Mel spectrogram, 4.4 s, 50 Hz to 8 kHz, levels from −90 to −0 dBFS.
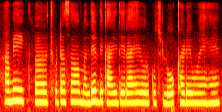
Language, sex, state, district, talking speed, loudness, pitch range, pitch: Hindi, female, Madhya Pradesh, Bhopal, 200 wpm, -15 LUFS, 225-245 Hz, 230 Hz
